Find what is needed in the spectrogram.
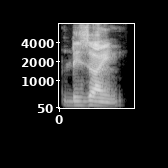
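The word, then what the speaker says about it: design: चलिए अब आगे है, read the words, word डिजाइन allowed, डिजाइन। What did you observe? The letter ji is silent.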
